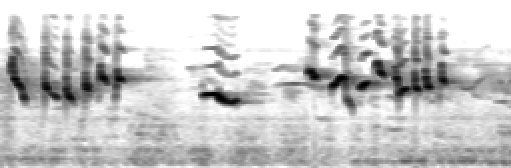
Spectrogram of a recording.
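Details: Short Oriental magpie-robin (kacer) song phrase for stressed birds: a string of quick high chirps, one drawn-out falling whistle, then another rapid chattering run of bright notes.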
